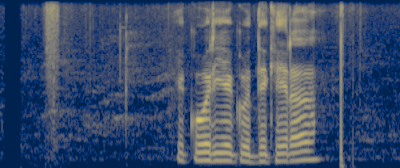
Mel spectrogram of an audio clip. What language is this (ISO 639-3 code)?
nep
